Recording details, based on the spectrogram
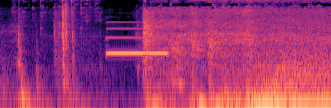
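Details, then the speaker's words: Jeep Wrangler after replacing a howling Fuelmiser aftermarket fuel pump; engine start after battery reconnected, loud exhaust rumble, previous fuel pump whine/howl now gone, normal start. "And yeah, no more howling. Not sure if you can hear on the video, but yeah. Still just a loud exhaust, but no, it was like a wee before, and now it's gone."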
